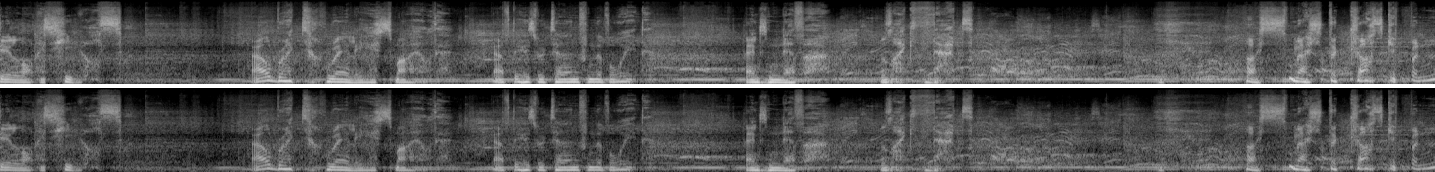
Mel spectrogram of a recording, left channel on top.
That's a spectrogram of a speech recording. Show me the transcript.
on his heels. Albrecht rarely smiled after his return from the void. And never like that. I smashed the casket for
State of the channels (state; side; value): quieter; right; 5.2 dB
